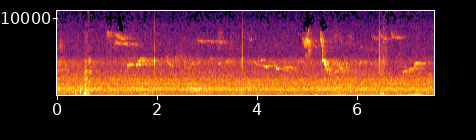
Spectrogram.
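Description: Near silence: faint outdoor background hiss with a few short, high bird chirps scattered through.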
